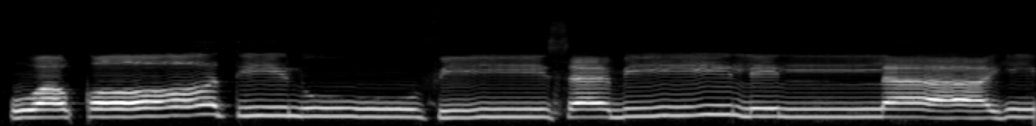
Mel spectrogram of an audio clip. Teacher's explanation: یہاں پہ دیکھیں کاف موٹا ہے اور لو کو تھوڑا سا لمبا کریں گے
